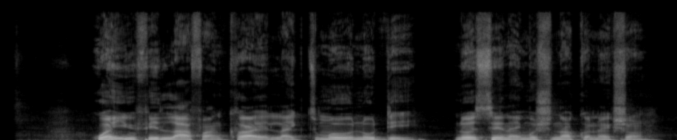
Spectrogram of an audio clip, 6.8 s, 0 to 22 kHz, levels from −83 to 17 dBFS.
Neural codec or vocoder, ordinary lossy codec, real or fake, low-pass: none; none; real; none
